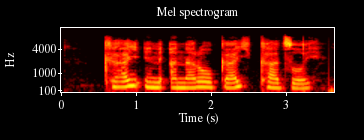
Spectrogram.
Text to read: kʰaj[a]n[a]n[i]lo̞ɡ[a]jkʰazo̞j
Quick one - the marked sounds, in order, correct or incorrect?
incorrect, correct, incorrect, correct

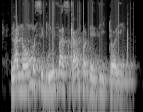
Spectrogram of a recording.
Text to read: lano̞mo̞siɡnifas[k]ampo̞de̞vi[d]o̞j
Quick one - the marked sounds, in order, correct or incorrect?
correct, incorrect

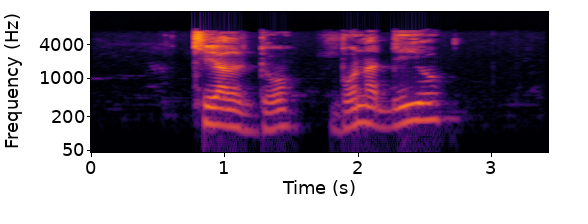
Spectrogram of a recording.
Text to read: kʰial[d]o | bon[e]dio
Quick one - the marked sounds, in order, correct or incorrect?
correct, incorrect

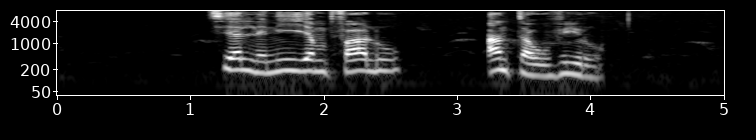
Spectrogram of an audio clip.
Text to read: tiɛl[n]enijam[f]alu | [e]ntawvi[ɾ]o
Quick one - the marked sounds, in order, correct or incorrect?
correct, correct, incorrect, correct

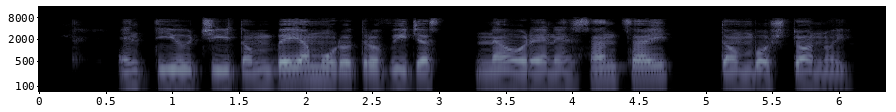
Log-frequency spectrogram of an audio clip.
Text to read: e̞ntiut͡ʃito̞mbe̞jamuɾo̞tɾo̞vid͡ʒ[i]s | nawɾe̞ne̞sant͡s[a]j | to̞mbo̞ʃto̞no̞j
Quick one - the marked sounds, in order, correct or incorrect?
incorrect, correct

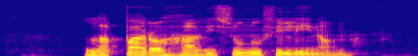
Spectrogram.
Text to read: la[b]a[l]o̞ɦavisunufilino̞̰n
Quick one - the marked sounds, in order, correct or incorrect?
incorrect, incorrect

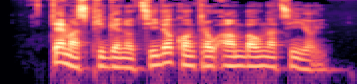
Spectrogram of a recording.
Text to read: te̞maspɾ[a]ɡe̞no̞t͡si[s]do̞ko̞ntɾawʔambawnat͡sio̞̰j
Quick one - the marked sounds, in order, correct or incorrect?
incorrect, incorrect

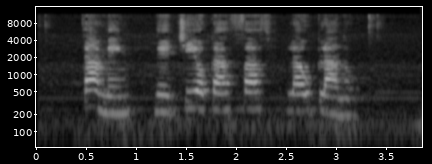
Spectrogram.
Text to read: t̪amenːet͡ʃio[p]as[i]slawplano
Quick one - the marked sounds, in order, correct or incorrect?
incorrect, incorrect

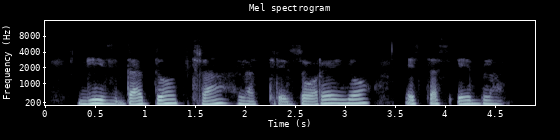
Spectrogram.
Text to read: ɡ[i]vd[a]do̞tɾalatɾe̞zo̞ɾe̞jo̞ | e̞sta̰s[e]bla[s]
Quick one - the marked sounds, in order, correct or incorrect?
correct, correct, correct, incorrect

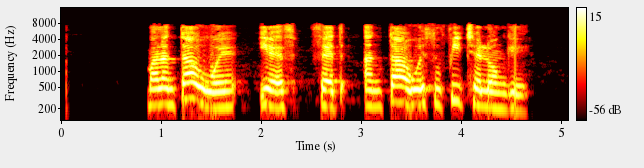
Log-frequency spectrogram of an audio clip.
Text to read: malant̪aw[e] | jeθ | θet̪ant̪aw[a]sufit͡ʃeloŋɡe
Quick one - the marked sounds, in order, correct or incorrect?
correct, incorrect

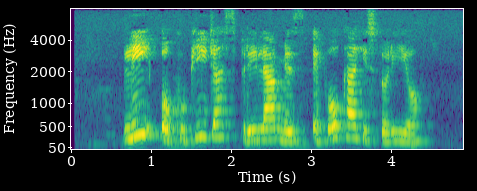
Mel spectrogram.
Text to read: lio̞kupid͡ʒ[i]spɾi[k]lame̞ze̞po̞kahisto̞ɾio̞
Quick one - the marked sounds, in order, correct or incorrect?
incorrect, incorrect

